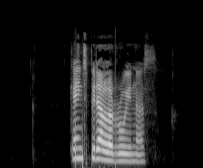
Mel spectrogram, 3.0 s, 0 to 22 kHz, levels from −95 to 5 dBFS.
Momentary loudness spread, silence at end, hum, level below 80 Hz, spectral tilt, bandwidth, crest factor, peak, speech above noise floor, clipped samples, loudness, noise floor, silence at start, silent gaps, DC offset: 21 LU; 0.9 s; none; -64 dBFS; -4.5 dB/octave; 9.8 kHz; 24 dB; 0 dBFS; 67 dB; under 0.1%; -20 LUFS; -87 dBFS; 1.1 s; none; under 0.1%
